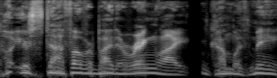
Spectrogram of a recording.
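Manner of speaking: soft, hushed half-whisper. Acting out Chad bringing a woman home, retelling a half-whisper. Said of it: "he just whispers to you".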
